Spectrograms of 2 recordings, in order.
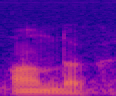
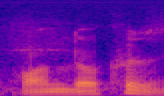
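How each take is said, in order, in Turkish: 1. Vurgu birinci kelimeye düşer. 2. Vurgu ikinci kelimeye düşer. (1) "ikinci bölümde vurgu yok" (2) "19 değil"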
